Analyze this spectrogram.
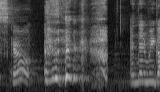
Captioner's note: laughter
